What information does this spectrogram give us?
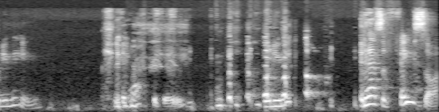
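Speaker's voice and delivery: put-on baffled disbelief. Retelling Jason's reply about the stick: imitating someone stunned. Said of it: "Jason is so stunned the entire time".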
